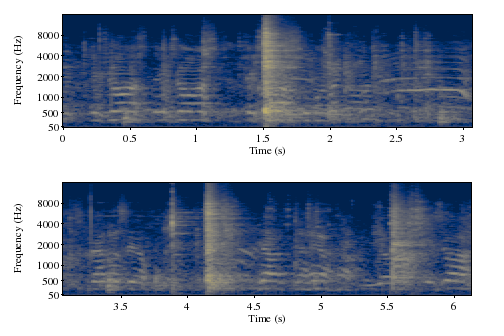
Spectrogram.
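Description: Faint background voices with two sharp metallic knocks, about a second and a half in and again about four seconds in: tools and metal parts clanking as the tractor's wheels and parts are tightened up.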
